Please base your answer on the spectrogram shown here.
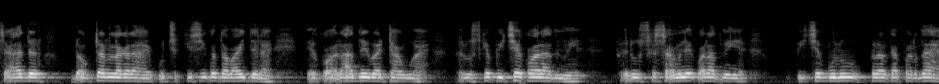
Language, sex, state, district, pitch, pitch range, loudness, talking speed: Hindi, male, Bihar, West Champaran, 165 Hz, 155-170 Hz, -17 LUFS, 240 wpm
